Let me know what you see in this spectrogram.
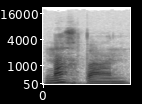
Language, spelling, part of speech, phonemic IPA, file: German, Nachbarn, noun, /ˈnaχbaːɐ̯n/, De-Nachbarn.ogg
- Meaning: inflection of Nachbar: 1. genitive/dative/accusative singular 2. plural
